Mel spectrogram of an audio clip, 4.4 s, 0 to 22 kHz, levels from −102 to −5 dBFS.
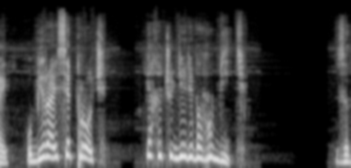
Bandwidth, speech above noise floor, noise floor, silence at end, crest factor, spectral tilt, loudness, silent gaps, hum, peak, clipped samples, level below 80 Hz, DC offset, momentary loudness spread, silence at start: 17 kHz; 63 dB; -83 dBFS; 0 s; 16 dB; -5 dB/octave; -21 LUFS; 3.78-4.06 s; none; -6 dBFS; under 0.1%; -52 dBFS; under 0.1%; 10 LU; 0 s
